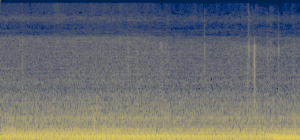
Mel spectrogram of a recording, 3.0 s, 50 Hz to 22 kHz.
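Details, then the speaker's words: 2012 Dodge Ram on first drive after new tune: deep, even engine drone with steady pulse, no knocks, misses or rattles; smooth, though ABS light back on. "Listen to that motor. This is exciting."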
